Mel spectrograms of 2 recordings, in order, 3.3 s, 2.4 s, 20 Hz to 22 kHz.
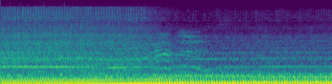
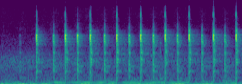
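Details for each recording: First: Nissan 240SX on Royal Purple oil, started after an oil leak that caused a fire: deep, steady idle with even exhaust beat, no knocks or rattles; light smoke from the manifold was from greasy hands. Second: Nissan SR20-swapped 240SX, engine cold after sitting overnight: sharp even ticking about eight a second over faint engine hum, from down near the turbo manifold where PCV oil-return fitting popped out of block; tapping cause unconfirmed.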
